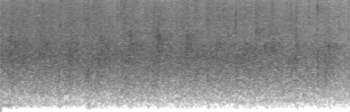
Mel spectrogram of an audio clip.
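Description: A crowd applauds steadily for several seconds, a dense, even wash of many hands clapping at once with no pauses and no voices breaking through.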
